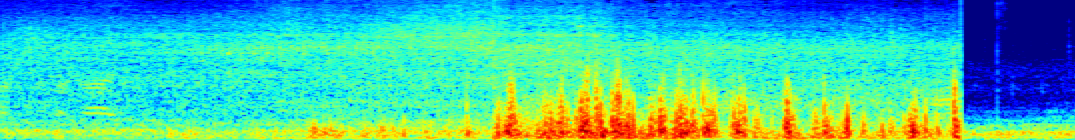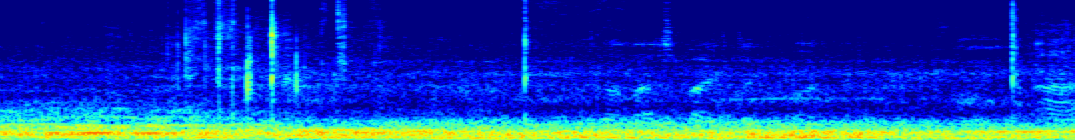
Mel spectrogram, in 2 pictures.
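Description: Wind buffeting the microphone at an open car window, gusting loudest about three to five seconds in and then cutting off suddenly. After that comes the steady low rumble of the moving car heard inside the cabin, with a few faint clicks.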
